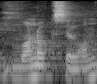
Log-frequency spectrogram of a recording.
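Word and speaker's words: monoxylon: So you tell me, how I pronounce it properly. – Monoxylion. – Thank you.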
